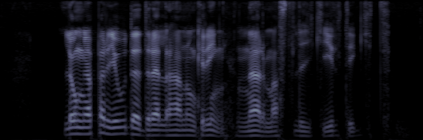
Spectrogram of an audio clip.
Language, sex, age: Swedish, male, 28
